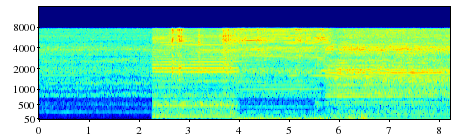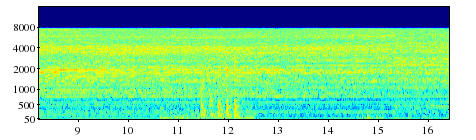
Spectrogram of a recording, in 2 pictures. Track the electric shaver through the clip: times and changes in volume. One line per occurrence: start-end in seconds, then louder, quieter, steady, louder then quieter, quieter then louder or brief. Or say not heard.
2.2-16.4 quieter.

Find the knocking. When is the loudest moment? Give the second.
12 s.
